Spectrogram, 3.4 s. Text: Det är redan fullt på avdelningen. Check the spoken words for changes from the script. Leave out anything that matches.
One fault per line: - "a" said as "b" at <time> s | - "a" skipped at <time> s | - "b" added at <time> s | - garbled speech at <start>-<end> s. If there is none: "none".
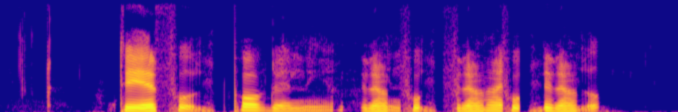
- "redan" skipped at 0.8 s
- garbled speech at 1.8-3.0 s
